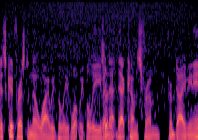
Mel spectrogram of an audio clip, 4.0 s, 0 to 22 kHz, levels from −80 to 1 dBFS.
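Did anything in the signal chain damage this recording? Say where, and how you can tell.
Yes, there's overdone noise removal from start to finish, at the processing stage. The background drops and breaks up into twinkling specks. A suppressor set far too hard is muting frequency bands near its noise estimate and taking quiet speech detail with them.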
